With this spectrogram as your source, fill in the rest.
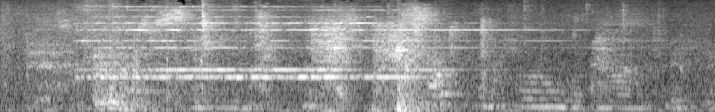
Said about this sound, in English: Turn your phone off, man.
